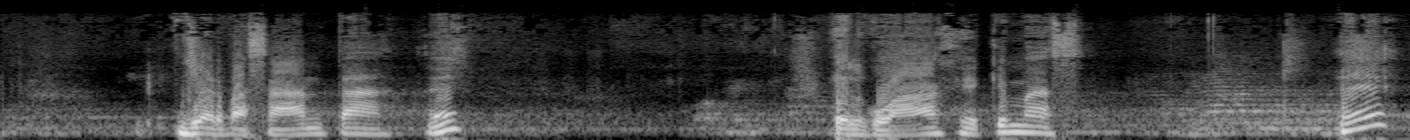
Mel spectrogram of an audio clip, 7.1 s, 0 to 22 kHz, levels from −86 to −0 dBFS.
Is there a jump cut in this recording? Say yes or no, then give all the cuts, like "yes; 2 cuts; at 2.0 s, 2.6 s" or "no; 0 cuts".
no; 0 cuts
